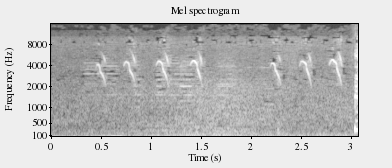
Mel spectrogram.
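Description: A chicken gives a run of short, evenly spaced clucks over steady background noise, moderately close, ending with a sudden louder burst.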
